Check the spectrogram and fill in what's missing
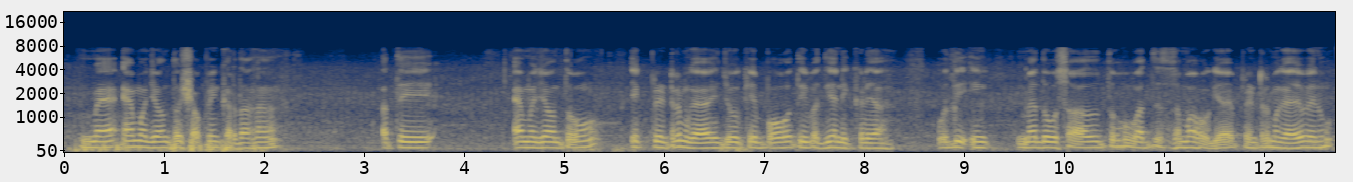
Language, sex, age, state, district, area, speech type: Punjabi, male, 30-45, Punjab, Gurdaspur, rural, spontaneous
